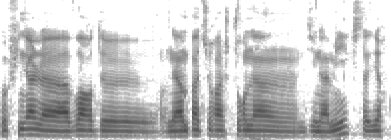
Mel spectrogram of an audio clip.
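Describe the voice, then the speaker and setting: A man at a fairly low pitch and moderate pace. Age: 20s. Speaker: dairy farmer. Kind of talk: interview. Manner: halting.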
